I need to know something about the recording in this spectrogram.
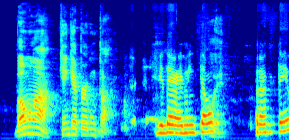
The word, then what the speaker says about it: Guilherme: pronúncia não é guilher eu não pronuncio U esse U é diacrítico ele é um ío com g g g g depois eu vou pro I direto eu não falo Guilherme Guilherme quero tem encontro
